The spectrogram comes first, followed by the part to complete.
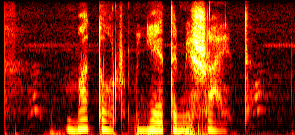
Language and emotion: Russian, neutral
